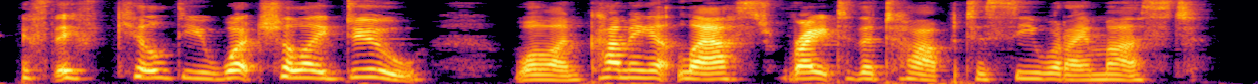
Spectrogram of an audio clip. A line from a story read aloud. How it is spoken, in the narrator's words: He cried, half sobbing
